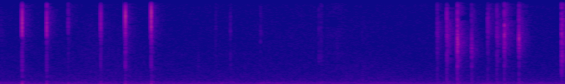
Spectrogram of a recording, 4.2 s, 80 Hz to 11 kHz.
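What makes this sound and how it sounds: Long nails tap 13 times on the frame of an open gold metal tin face palette with powder pans, held in hand. Each tap is a sharp, bright click that dies away almost at once, with a quick run of six taps, a long pause, then a second burst of taps. A quiet steady low hum runs underneath throughout.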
